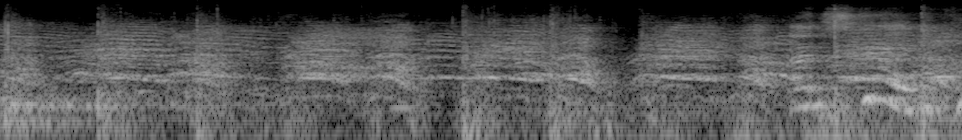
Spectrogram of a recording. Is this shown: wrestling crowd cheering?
yes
